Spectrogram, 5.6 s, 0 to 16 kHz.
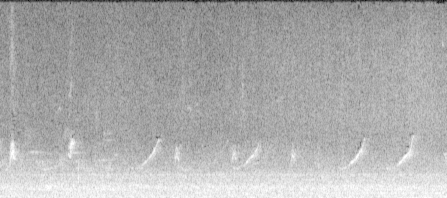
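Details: Northern mockingbird at its nest site in southwest Virginia on 7 March 2021, giving a series of quick, rising, upslurred whistled notes at irregular intervals over a steady low background hum.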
